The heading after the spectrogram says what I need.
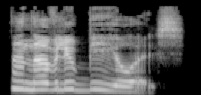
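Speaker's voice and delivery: high, drawn-out wail of grief; lamenting mother; mournful wail. A narrator's reading. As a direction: wail it slowly, high and woeful. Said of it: "ещё горестнее завыла мать".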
